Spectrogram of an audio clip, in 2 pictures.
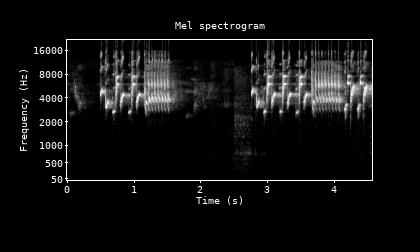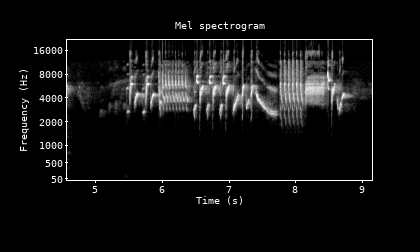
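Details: European goldfinch, aged one year, Mouzaia, Algeria, 2012: repeated bursts of rapid, ringing twitters, each ending in a harsh buzzing trill, coming in four phrases with short pauses.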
